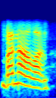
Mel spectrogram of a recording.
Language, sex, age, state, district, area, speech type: Kashmiri, female, 18-30, Jammu and Kashmir, Bandipora, rural, conversation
